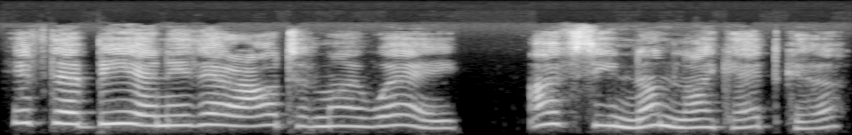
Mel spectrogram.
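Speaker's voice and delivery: put-on a young lady answering back, pitched high; Catherine. Catherine's voice in the reading.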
